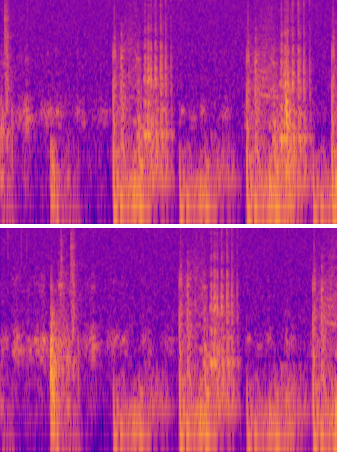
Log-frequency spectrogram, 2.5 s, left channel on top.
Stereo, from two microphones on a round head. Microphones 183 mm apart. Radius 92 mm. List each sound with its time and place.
Only background noise.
